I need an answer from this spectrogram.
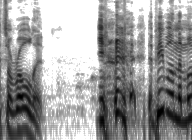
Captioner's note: chuckles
